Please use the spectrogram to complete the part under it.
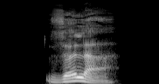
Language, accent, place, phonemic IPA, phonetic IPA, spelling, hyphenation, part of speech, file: German, Germany, Berlin, /ˈzœlər/, [ˈzœ.lɐ], Söller, Söl‧ler, noun, De-Söller.ogg
- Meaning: 1. raised deck or terrace, large balcony supported by walls or columns 2. attic, loft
